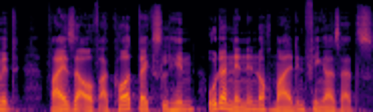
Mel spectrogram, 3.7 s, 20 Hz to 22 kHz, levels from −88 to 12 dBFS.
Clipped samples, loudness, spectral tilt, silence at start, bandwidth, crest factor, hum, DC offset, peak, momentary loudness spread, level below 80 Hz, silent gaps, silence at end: under 0.1%; -23 LUFS; -6.5 dB/octave; 0 s; 19.5 kHz; 16 dB; none; under 0.1%; -6 dBFS; 6 LU; -52 dBFS; none; 0 s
